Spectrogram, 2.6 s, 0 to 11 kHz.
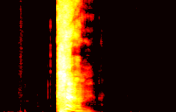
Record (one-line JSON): {"cough_length": "2.6 s", "cough_amplitude": 32768, "cough_signal_mean_std_ratio": 0.25, "survey_phase": "beta (2021-08-13 to 2022-03-07)", "age": "45-64", "gender": "Male", "wearing_mask": "No", "symptom_none": true, "smoker_status": "Never smoked", "respiratory_condition_asthma": false, "respiratory_condition_other": false, "recruitment_source": "REACT", "submission_delay": "1 day", "covid_test_result": "Negative", "covid_test_method": "RT-qPCR"}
